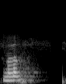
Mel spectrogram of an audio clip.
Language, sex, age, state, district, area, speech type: Malayalam, male, 30-45, Kerala, Malappuram, rural, conversation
